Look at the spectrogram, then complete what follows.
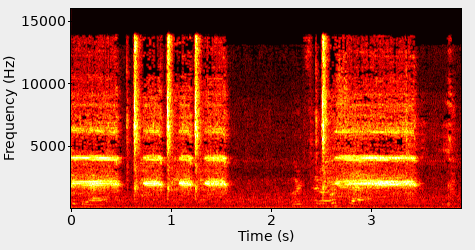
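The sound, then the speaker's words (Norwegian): A shrill whistle blows in two bursts, the first broken into several quick toots and the second held steady for about a second, against a low background hum. “Er det krise med fløyta nå?”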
